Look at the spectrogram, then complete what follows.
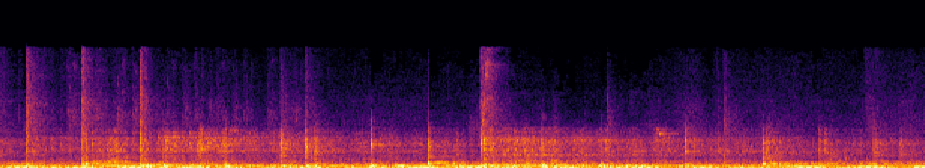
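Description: Improvised electric guitar playing: repeated low sustained notes with frequent sharp percussive hits.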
